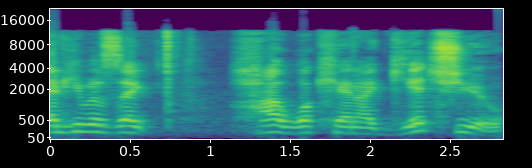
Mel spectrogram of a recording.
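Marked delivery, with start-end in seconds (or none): 1.2-2.9 mock sassy tone, lower. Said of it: "he's so sassy".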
